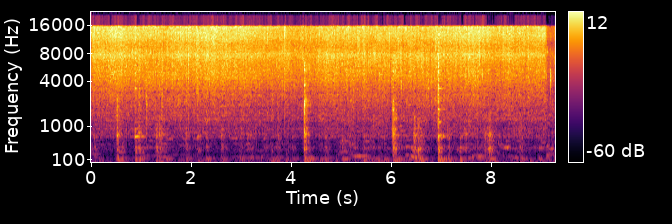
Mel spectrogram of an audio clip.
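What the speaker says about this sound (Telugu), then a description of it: "ఉల్లిపాయలు, పచ్చిమిరపకాయలు బాగా వేయించుకోండి" Onions and green chilies fry in a pan with a steady, close sizzle, broken by sharp scrapes and clacks of a spatula stirring every second or so.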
